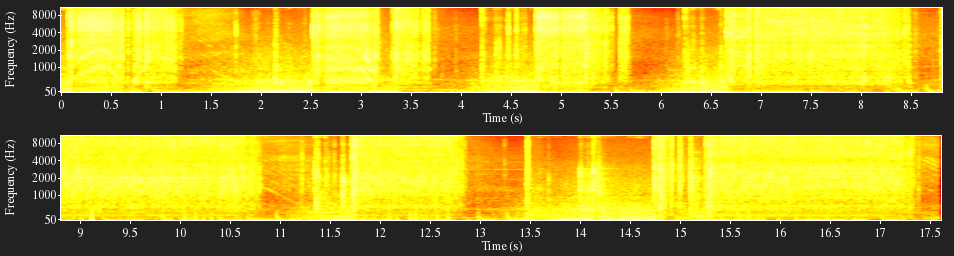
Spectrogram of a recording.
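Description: A power impact tool tightens U-bolt nuts on a rear anti-sway bar setup, loud repeated bursts of whirring and hammering separated by short pauses.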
